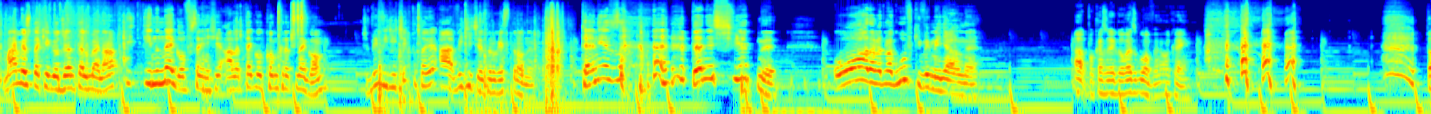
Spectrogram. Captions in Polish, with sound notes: mam już takiego gżentlema innego w sensie, ale tego konkretnego. Czy wy widzicie kto to jest? A widzicie z drugiej strony. Ten jest [śmiech] ten jest świetny. O, nawet ma główki wymienialne, a pokazuje go bez głowy. Okej, [śmiech]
